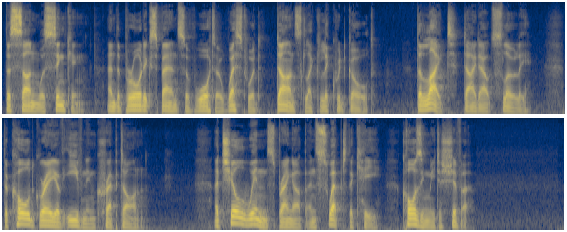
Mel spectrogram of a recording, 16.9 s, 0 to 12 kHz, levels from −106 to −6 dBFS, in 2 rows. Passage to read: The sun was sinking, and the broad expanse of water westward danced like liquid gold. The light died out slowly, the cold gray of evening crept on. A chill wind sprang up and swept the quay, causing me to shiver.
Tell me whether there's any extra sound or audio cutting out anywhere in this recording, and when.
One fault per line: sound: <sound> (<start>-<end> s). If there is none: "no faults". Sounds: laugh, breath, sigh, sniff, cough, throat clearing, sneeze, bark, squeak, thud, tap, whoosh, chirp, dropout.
no faults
